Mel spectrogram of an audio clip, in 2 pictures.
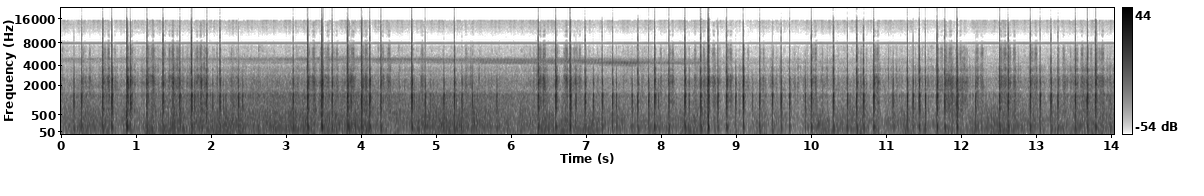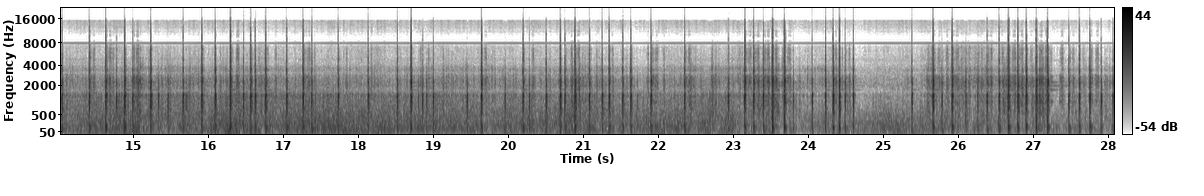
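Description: Mongoose full-suspension mountain bike rattling over a bumpy grass and dirt trail: a dense, irregular clatter of sharp clicks and knocks over a steady rush of wind and tyre noise, loud on the bike-mounted camera.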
